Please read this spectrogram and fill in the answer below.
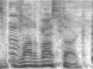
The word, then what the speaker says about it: Vladivostok: It's Vladivostok.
